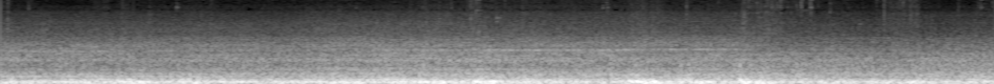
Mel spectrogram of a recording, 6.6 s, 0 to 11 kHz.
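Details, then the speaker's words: 2013 Chevrolet Sonic driving on a smooth road: steady low growl from a bad left front wheel bearing, passenger-side bearing new; fix is replacing the front wheel bearing. "in the second clip you will hear the sound of a bad left wheel bearing while the passenger side bearing is new"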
